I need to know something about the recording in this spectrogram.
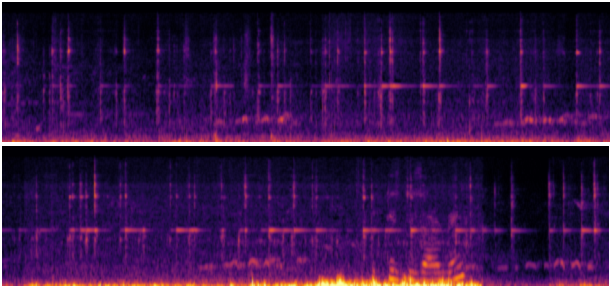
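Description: A metal spoon clinks against the inside of a glass tumbler in many quick, light taps, stirring water to dissolve sugar and salt for lemon juice. From about six seconds in, a loud low rumble builds and peaks, then cuts off about a second before the end.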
